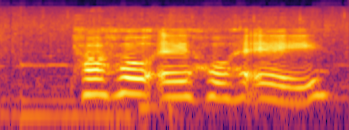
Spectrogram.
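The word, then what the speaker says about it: pāhoehoe: So, so this is they even give a pronunciation paho a hoe which even sounds swirly when you say it out loud.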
